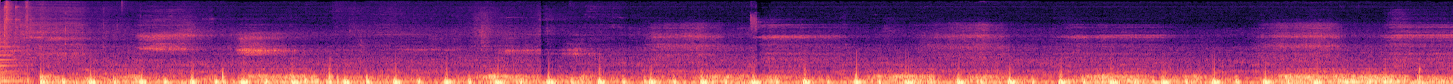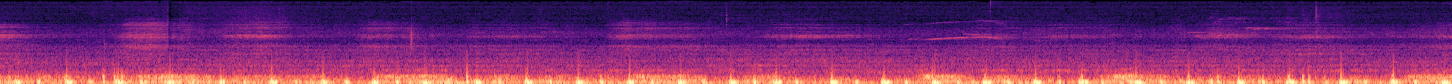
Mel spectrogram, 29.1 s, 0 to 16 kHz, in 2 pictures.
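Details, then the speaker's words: Woman with lipoedema and a diastolic heart murmur, heart auscultated after exercise (punching): fast, regular beat near 118/min, whooshing murmur more prominent than the distinct heart sounds. Heart murmur after exercise. "so it sounds it actually sounded quite different because you've actually noticed the murmur a lot more so rather than listening to the actual definite Bom Bom Bom you hear a lot more"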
